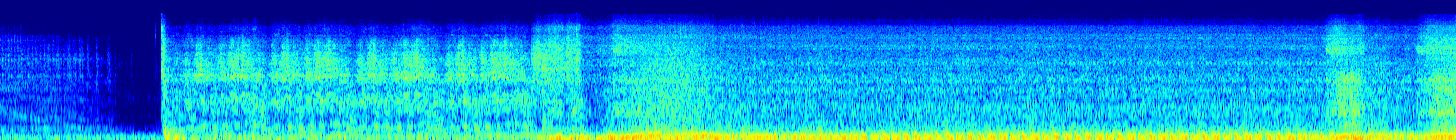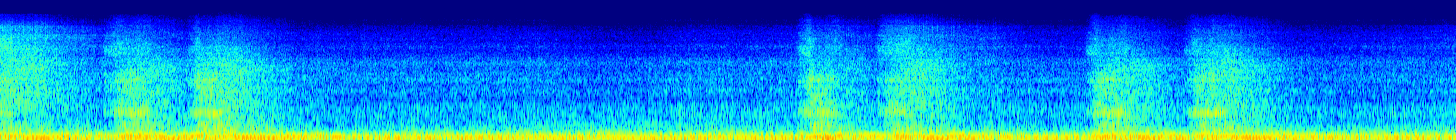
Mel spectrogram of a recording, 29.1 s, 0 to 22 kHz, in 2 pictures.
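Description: Small-block Chevy 350 V8 with a newly fitted Edelbrock 600 cfm carburetor being started: about two seconds in the starter cranks it, it catches a few seconds later and settles into a steady idle. The engine is revved up and back down several times in three groups of throttle blips.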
